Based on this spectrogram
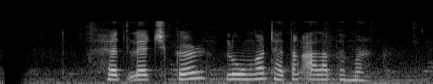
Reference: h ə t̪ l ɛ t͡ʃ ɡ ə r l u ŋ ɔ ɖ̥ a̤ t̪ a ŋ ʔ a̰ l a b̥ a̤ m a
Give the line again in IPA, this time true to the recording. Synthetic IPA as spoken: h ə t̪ l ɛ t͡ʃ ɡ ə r l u ŋ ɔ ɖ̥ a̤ t̪ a ŋ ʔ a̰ l a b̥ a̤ m a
